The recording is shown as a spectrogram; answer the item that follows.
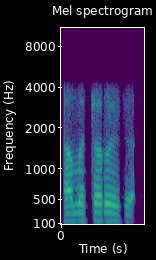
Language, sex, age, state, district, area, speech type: Malayalam, male, 18-30, Kerala, Kozhikode, rural, conversation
